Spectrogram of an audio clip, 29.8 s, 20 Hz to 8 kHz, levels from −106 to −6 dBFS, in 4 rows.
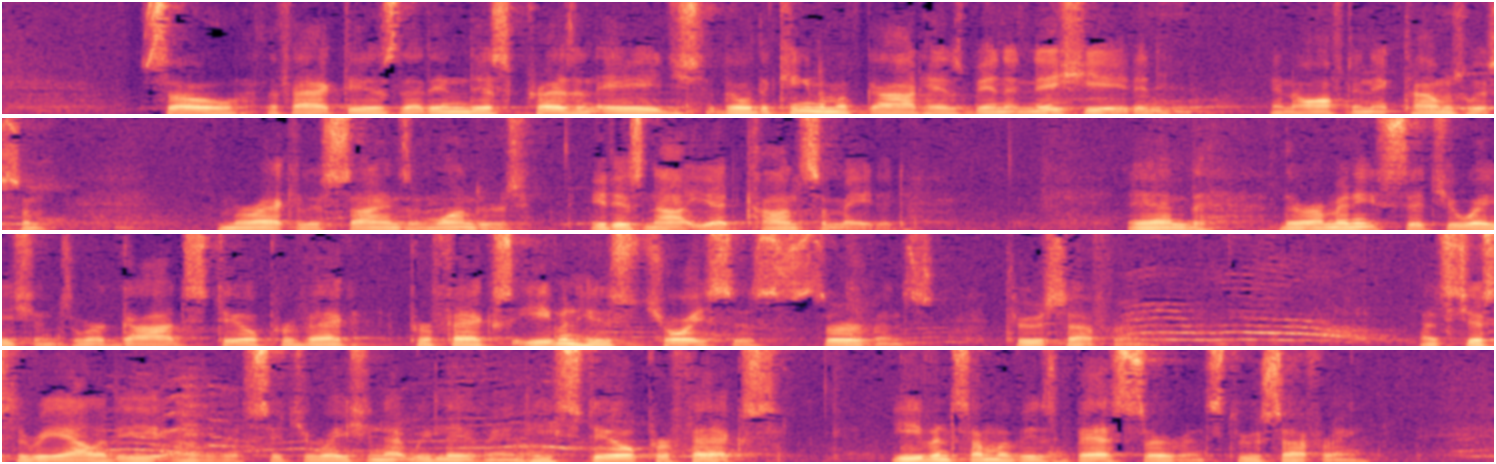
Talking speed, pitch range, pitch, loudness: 140 wpm, 120-130 Hz, 125 Hz, -16 LUFS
